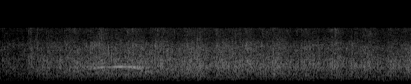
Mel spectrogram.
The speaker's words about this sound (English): And I know you all applauded, but I think you got to do it on your feet.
